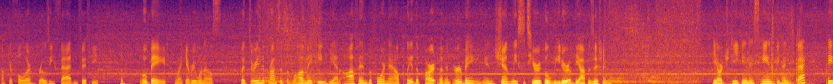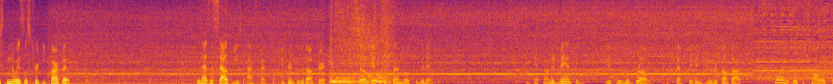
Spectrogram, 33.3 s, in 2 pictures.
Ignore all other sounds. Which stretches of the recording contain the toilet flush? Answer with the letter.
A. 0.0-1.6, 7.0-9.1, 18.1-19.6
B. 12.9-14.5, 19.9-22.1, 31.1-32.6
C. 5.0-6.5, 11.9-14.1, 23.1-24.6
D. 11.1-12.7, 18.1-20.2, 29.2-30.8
C.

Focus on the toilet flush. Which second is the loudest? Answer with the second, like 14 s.
24 s.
